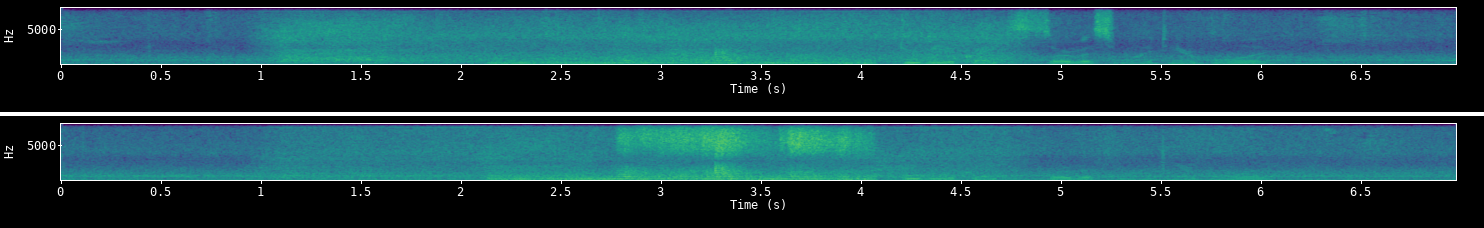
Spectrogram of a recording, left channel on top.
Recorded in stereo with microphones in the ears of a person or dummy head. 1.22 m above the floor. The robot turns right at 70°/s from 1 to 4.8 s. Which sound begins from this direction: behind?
Chewing, at 2.1 s.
